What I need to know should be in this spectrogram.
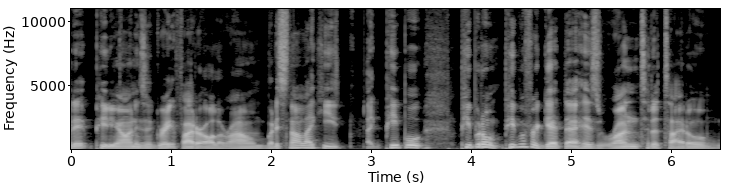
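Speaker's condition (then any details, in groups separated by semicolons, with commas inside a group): No condition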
